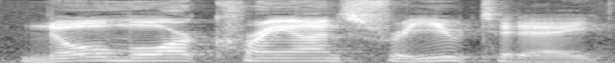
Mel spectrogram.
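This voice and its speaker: A man's voice: medium pitch, lively intonation, unhurried, bright, forceful tone. A man voicing a strict, exclaiming mother while reading a storybook to young children. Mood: stern.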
